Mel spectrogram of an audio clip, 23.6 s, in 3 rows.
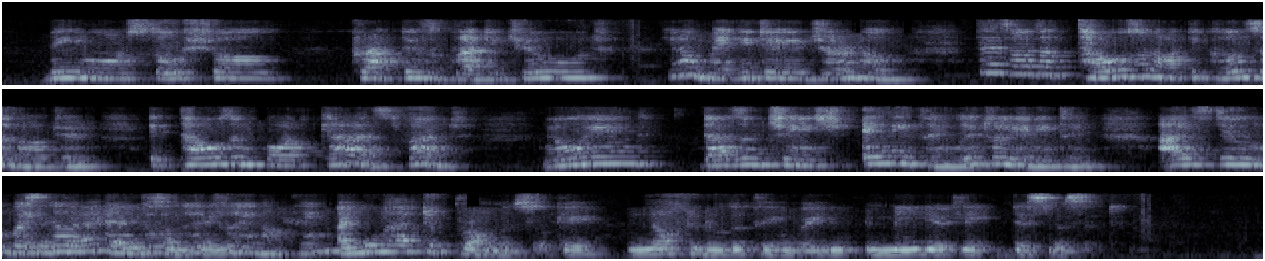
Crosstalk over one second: present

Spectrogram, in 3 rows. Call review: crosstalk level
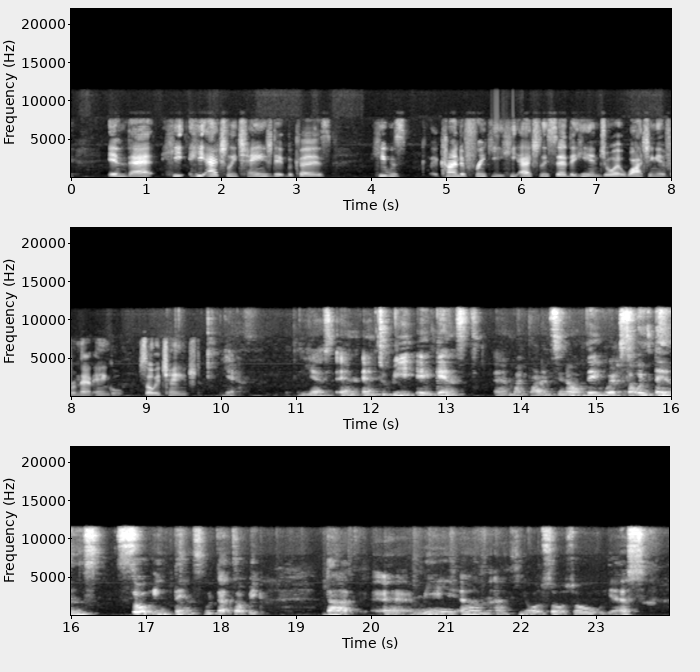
none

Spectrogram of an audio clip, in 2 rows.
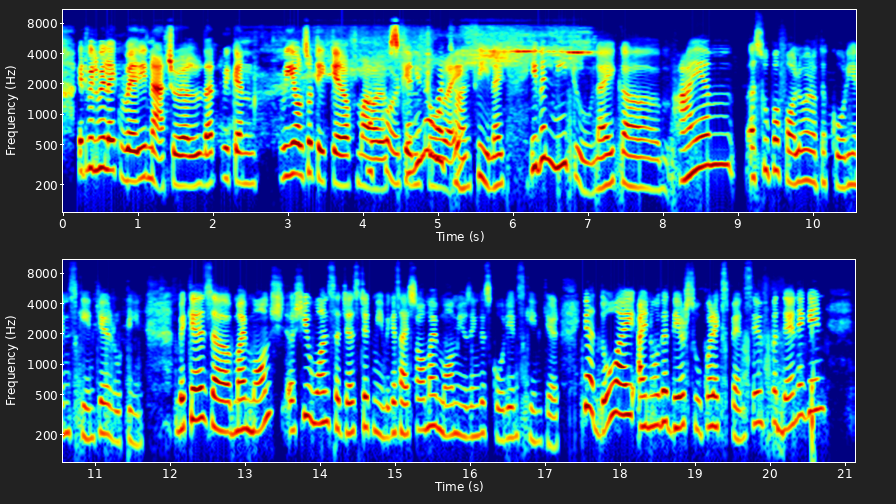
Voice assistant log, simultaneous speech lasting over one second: present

